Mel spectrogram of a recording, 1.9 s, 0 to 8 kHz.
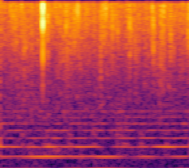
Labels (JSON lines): {"label": "biophony, midshipman", "recorder": "SoundTrap 500"}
